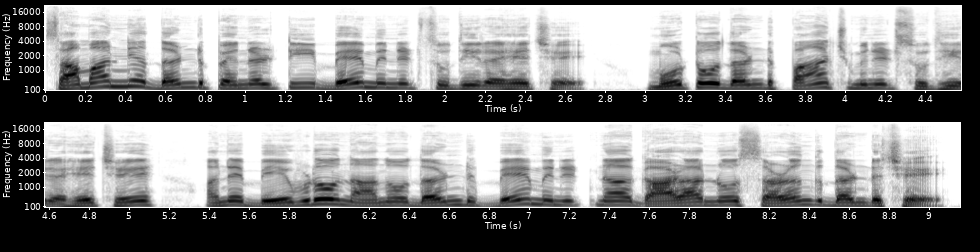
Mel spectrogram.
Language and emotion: Gujarati, neutral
